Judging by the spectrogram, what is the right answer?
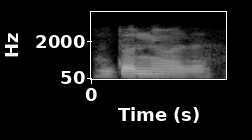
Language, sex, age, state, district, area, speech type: Odia, male, 18-30, Odisha, Nabarangpur, urban, conversation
